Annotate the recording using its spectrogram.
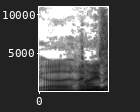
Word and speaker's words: Haim: Haim as in Anaheim? – Yes, Anaheim.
